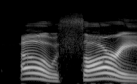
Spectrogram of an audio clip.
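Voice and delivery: high, very loud shouting right back. Ron answering Jenny after she snaps at him, yelled back. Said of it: "Ron yelled back".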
